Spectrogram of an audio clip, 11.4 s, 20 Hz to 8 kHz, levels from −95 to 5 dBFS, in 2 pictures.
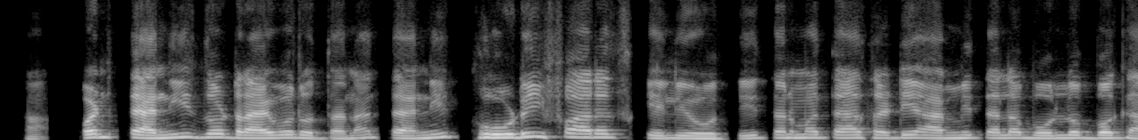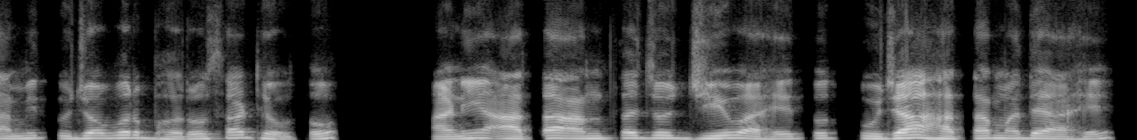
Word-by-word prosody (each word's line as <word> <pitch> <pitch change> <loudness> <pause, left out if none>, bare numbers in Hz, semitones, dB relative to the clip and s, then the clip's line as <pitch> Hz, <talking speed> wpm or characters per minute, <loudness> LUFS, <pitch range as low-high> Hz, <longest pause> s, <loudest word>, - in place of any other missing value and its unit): हां, 120 - -11 0.2
पण 190 +2 +4
त्यानी 175 +2 +4
जो 200 +1 0
ड्रायव्हर 170 -1 +3
होता 140 -3 -2
ना, 155 +5 -4
त्याने 155 +6 0 0.2
थोडीफारच 195 0 +2
केली 150 -1 -2
होती. 135 +1 -1
तर 175 0 -2
मग 175 0 -2
त्यासाठी 170 0 -2
आम्ही 155 +2 -1
त्याला 165 0 -1
बोललो, 155 +2 0
"बघ, 160 0 +1
आम्ही 135 +1 -2
तुझ्यावर 150 +4 0
भरोसा 130 +7 -2
ठेवतो 125 +3 -3 0.5
आणि 130 +4 +2
आता 140 +1 +2
आमचा 135 +3 0
जो 155 - +2
जीव 140 +5 +1
आहे, 125 -2 0
तो 145 +3 -7
तुझ्या 140 +2 +4
हातामध्ये 140 +2 +1
आहे, 120 0 -2
150 Hz, 170 wpm, -21 LUFS, 135-165 Hz, 0.5 s, पण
